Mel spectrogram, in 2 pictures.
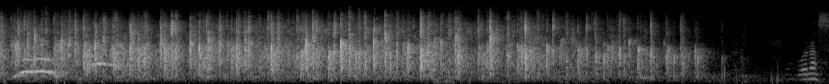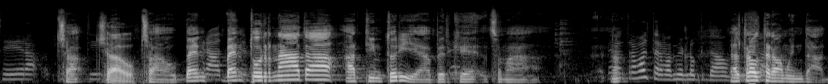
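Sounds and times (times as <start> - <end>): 
audience applause: 0.0 - 7.4
speech: 8.3 - 13.8, 14.4 - 16.5.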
